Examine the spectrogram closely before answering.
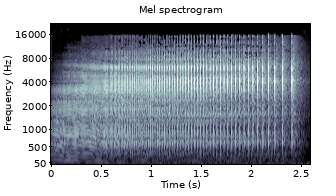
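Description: A single drawn-out creak of old wood under weight, fairly loud, that starts as a smooth groan and breaks into a quickening series of rapid clicks before stopping, with no voices.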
